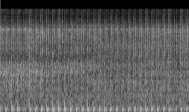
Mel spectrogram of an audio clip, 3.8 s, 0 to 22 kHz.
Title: honda xrm 125 knocking sound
